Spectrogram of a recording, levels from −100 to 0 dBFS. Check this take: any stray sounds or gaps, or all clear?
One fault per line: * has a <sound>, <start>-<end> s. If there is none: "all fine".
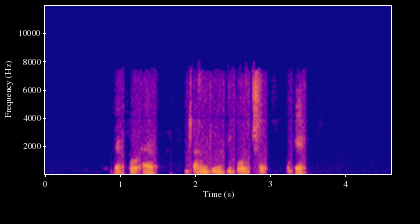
all fine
